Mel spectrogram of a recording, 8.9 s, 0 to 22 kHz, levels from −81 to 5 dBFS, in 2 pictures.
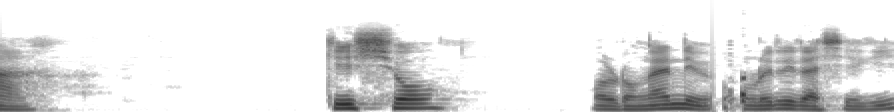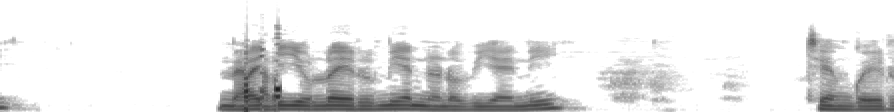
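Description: At 3.55–3.73 s, just before "oloito aitashoki", and 5.69–5.87 s, frames out of order swap two adjacent 78.4 ms blocks, causing a garbled flutter.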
